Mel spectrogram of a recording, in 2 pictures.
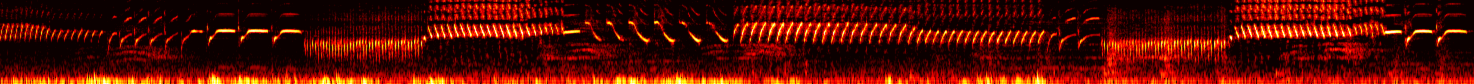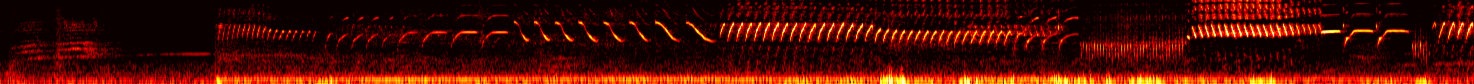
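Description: A small songbird singing: runs of rapid high trills and chirps broken by short pauses. A steady low hum comes in about halfway through.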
